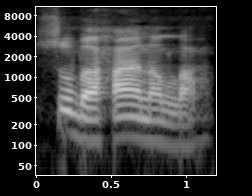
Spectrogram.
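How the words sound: It is said in a pleasant, melodious tone. It is said as remembrance and as a notice. The speaker calls it right. "notasi nadanya itu enak didengar"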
